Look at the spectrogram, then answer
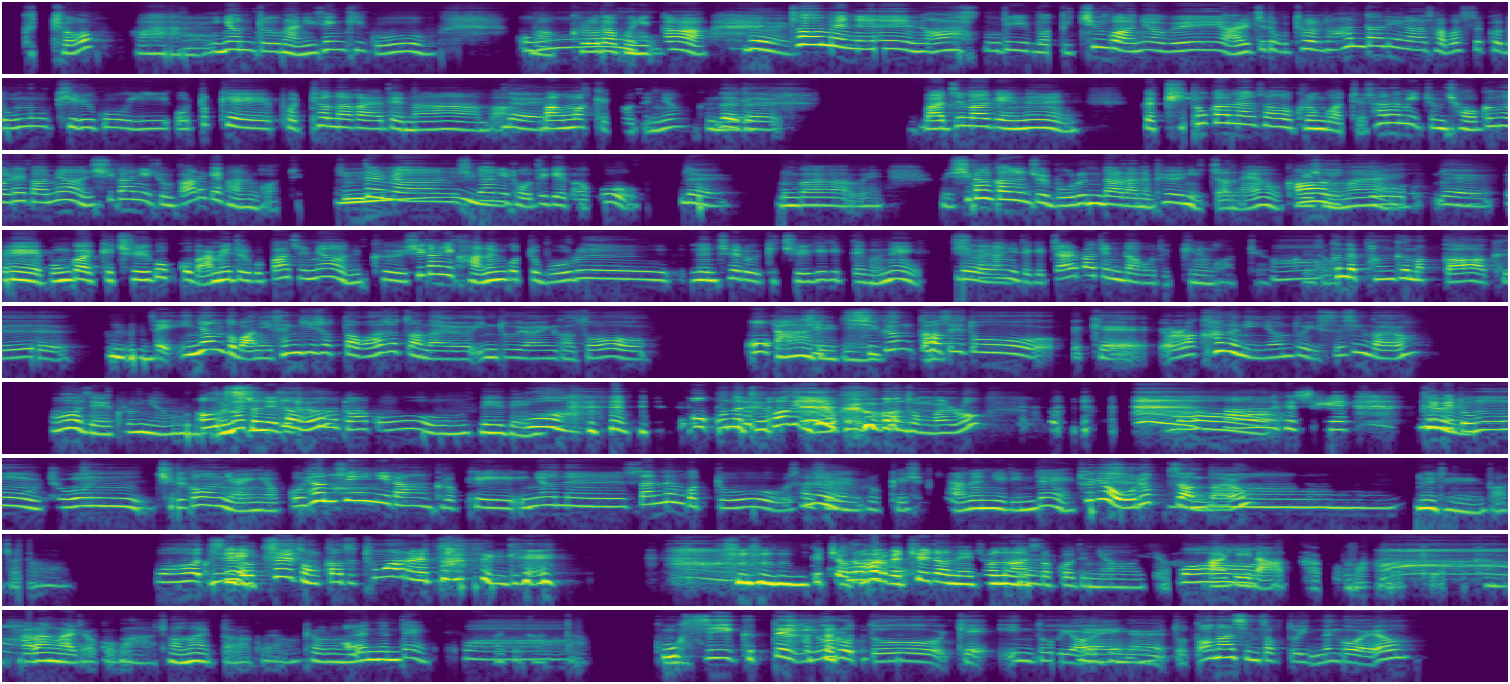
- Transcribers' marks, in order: gasp; laugh; laughing while speaking: "그건"; gasp; unintelligible speech; laugh; laughing while speaking: "했다는 게"; other background noise; gasp; laugh
- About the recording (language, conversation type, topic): Korean, podcast, 여행이 당신의 삶에 어떤 영향을 주었다고 느끼시나요?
